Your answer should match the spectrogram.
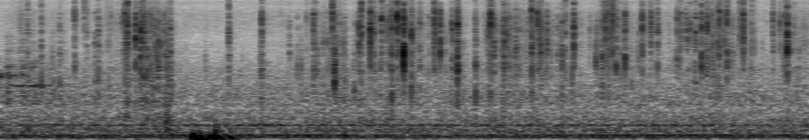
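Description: Candy wrapping crinkling and crackling as it is handled, in quick irregular crackles, with one dull thump about a second in.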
